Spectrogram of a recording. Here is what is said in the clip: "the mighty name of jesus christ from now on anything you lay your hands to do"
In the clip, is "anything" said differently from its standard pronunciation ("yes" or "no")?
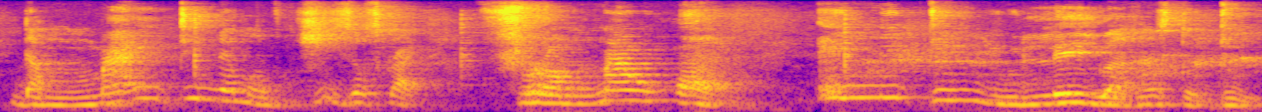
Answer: yes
